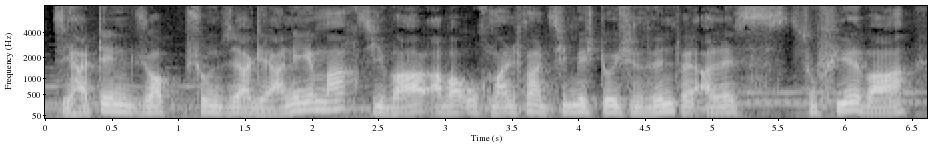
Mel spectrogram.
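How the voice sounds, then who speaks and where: A man's voice: mid-range voice, a little slow. A man giving a spontaneous interview for a documentary, recounting things in everyday words. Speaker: interviewee, former tenant or acquaintance. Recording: clear music behind the interview.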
